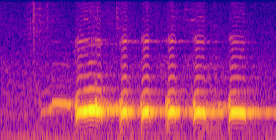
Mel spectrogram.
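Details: Energetic Bangkok-type zebra dove song used as a lure for other birds: a rising introductory coo, then about seven loud clipped coos repeated roughly every quarter second.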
